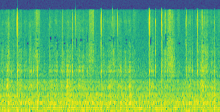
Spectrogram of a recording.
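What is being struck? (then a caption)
Paper sheet on a wooden desk, ballpoint pen. A black ballpoint pen writes on a white sheet of paper resting on a wooden desk. Quiet, steady scratching fills the clip, broken by sharp, bright ticks and short strokes as the tip drags and taps across the page, over a low, soft background hum.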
